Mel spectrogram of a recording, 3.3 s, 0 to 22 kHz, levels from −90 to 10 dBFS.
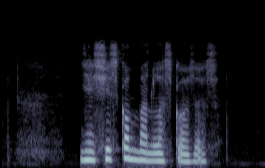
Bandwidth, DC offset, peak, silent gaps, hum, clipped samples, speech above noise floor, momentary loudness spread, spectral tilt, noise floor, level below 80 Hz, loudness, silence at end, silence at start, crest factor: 7.8 kHz; under 0.1%; -8 dBFS; none; none; under 0.1%; 48 dB; 8 LU; -7 dB/octave; -72 dBFS; -66 dBFS; -25 LUFS; 0.75 s; 1 s; 18 dB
